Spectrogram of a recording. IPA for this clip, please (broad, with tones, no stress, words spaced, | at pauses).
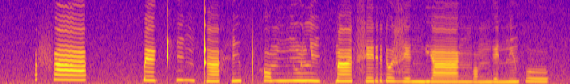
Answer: fa˦ | k͡pɛ˦ kʰi˦˨ŋtã˨hi˦ pʰɔ˦mɲũ˦ li˨ k͡pã˦˨se˦rɾʊ˨ze˨ŋ jaː˨ ŋɔ˨ ŋe˨nĩ˦po˦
